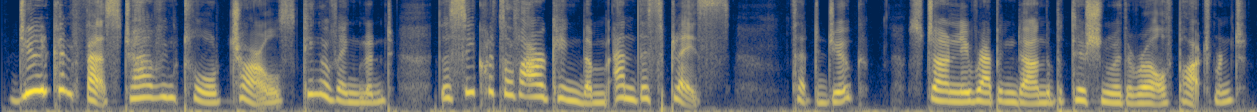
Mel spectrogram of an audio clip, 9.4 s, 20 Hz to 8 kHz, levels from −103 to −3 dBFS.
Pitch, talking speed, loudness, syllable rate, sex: 250 Hz, 195 wpm, -18 LUFS, 5.4 syllables/s, female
